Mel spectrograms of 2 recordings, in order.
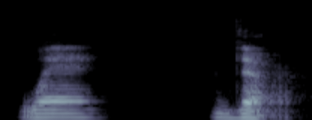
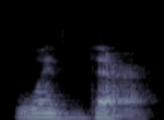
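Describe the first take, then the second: First: The word is said slowly and drawn out. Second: The word is said at normal speed.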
